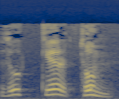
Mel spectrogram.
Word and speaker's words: ذُكِّرْتُمْ: When you stop at the word ذكرتم, make sure that you pronounce and you utter really the letter ميم by collapsing your lips, because you know the articulation point of the ميم أم, right? Yeah. So you say أَإِن ذُكِّرْتُمْ.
